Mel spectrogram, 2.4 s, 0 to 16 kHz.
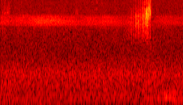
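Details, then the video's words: A male Stal's Saddle Bush-cricket (Lluciapomaresius stalii) gives its calling song, a brief, loud, rasping burst of pulses over a steady high hiss, recorded 13 July 2019 in the Sierra de Guadarrama. "Stal's Saddle Bush-cricket Lluciapomaresius stalii, male, calling song"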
